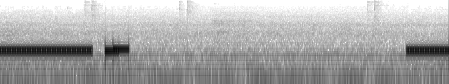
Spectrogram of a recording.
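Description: A steady telephone dial tone hums for about a second, then gives way to a few short beeps as a number is dialed. It falls silent for about three seconds before the steady tone returns.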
